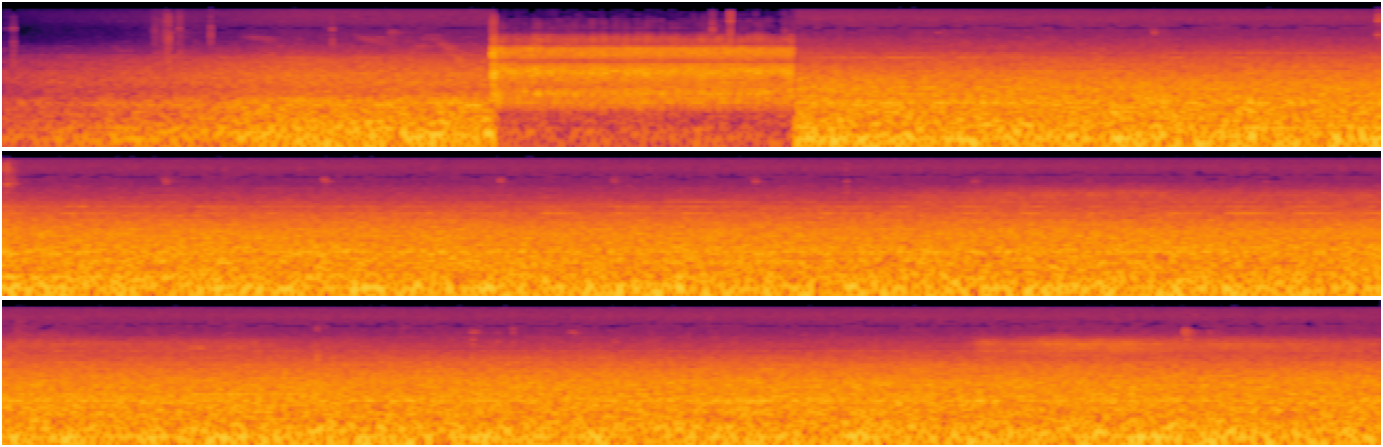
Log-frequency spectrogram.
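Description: Steady low outdoor rumble of city traffic and a distant passenger train, with no distinct events. Between about two and four seconds in, the sound changes briefly at a cut before the steady rumble resumes.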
